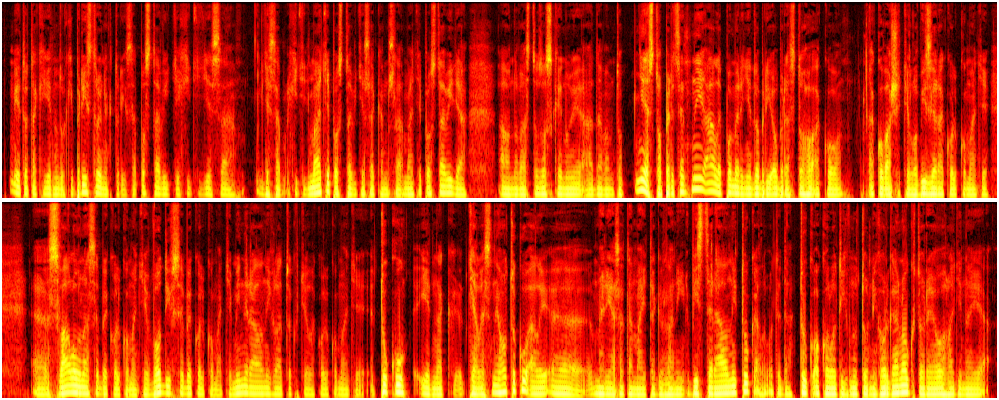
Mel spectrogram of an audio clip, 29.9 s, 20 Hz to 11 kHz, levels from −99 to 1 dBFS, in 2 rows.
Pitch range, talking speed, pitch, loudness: 90-105 Hz, 170 wpm, 95 Hz, -17 LUFS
